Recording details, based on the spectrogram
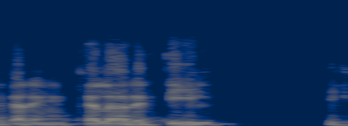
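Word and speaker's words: est-il: मतलब है, ठीक है, इसको तिल क्यों बोल रहे हैं, इसको कैलर ए ईल क्यों नहीं बोल रहे हैं, तो जब भी मैंने बताया आपको हाइफन लग जाएगा तो टी को हम इसके साथ प्रोनाउंस करते हैं, तो हम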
